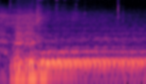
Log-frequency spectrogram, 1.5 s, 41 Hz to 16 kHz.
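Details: Mazda Miata starting after 9 months off the road, once repairs were done: brief crank, then it catches at once and settles into a smooth, steady idle without stumbling; a healthy start.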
